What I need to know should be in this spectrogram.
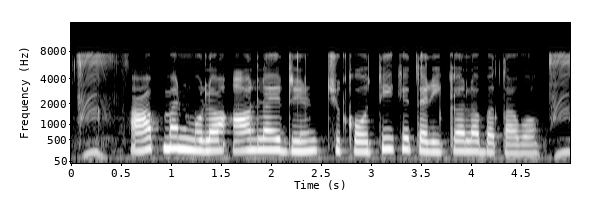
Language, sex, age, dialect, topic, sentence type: Chhattisgarhi, female, 25-30, Central, banking, question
